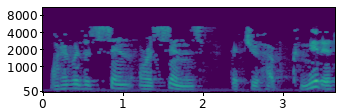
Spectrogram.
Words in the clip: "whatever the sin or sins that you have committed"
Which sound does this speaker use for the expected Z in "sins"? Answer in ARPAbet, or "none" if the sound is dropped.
Z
